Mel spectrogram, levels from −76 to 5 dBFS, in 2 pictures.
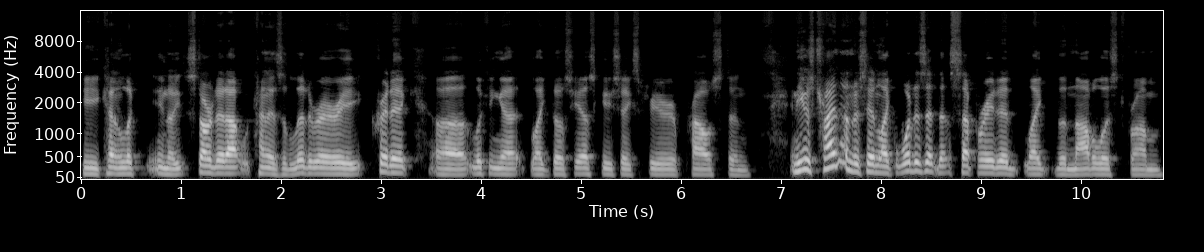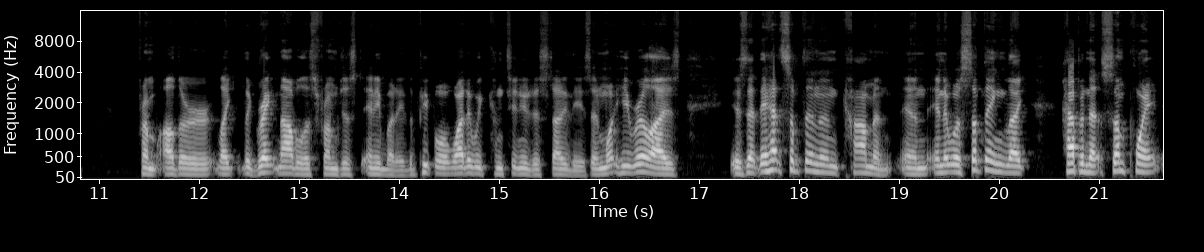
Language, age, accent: English, 50-69, American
